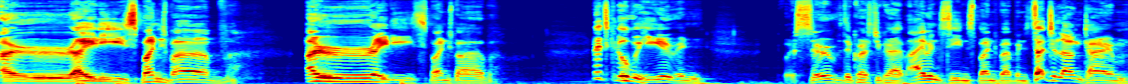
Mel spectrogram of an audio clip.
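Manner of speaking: Irish and pirate blend accent. Explaining how to build an Irish pirate accent, then trying it; Pirish Irish-pirate voice. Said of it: "The Pirish voice".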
